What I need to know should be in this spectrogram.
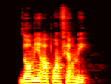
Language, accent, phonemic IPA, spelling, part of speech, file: French, France, /dɔʁ.miʁ a pwɛ̃ fɛʁ.me/, dormir à poings fermés, verb, LL-Q150 (fra)-dormir à poings fermés.wav
- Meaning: to sleep like a baby, to sleep the sleep of the just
